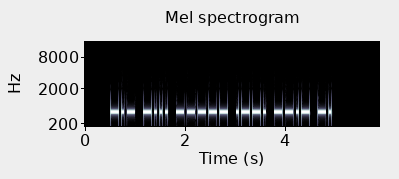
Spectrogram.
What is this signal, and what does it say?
Morse code, heard as a keyed tone, about 22 wpm, 700 Hz. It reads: KB0PQN
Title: USA Call Signs 22wpm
